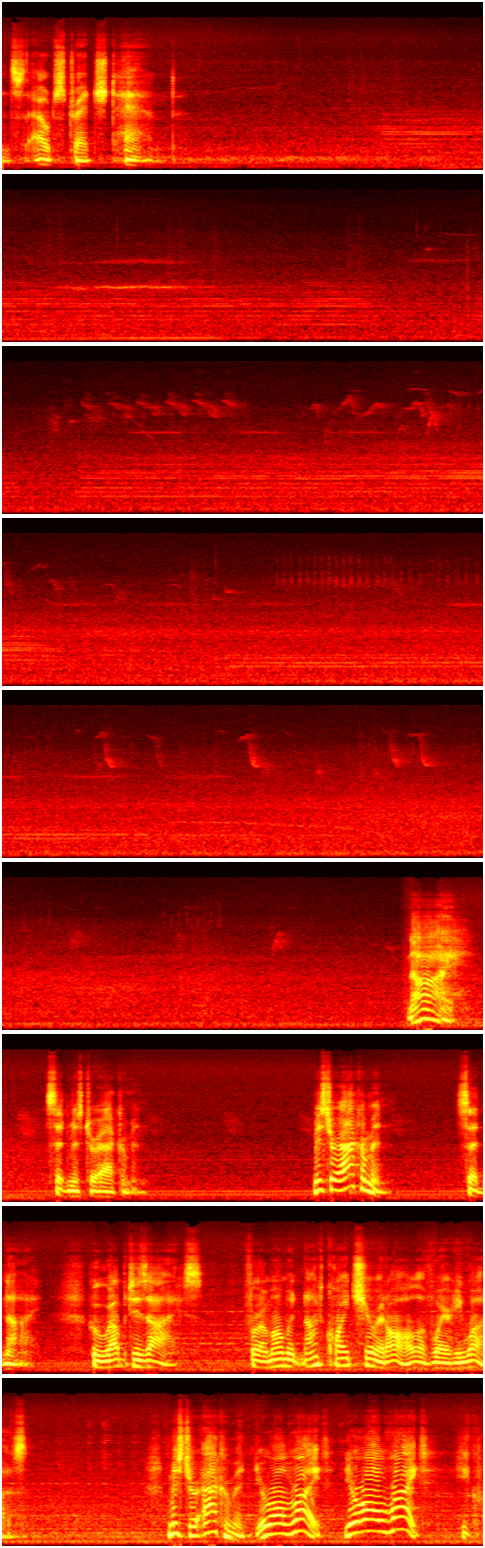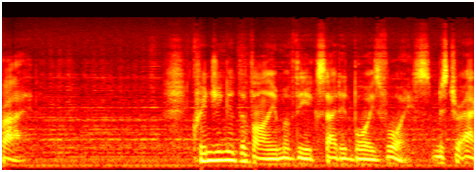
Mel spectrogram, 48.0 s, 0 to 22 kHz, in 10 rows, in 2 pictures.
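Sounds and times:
held horn chords: 0:00.0 - 0:21.7, 0:28.1 - 0:48.0
distant traffic rumble: 0:00.0 - 0:48.0.

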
